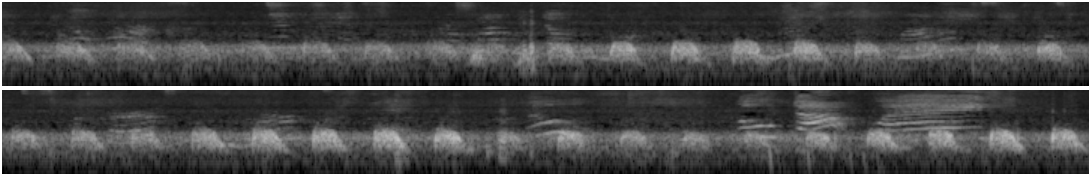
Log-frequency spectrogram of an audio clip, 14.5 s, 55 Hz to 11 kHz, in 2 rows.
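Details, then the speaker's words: Fetal heartbeat at 19 weeks 4 days on a Sonoline B home fetal Doppler: rapid, regular whooshing at about 146 a minute, interrupted by scratchy bumps as the mother feels the fetus kicking; the displayed rate was inaccurate because of the movement. "mommy just kicked him right away i'm feeling it kicking"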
